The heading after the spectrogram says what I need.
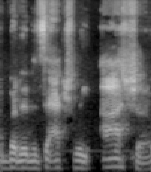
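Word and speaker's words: Aasha: and the actress is asha davis uh you guys were saying asia but it is actually asha which rhymes with sasha okay our podcast um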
